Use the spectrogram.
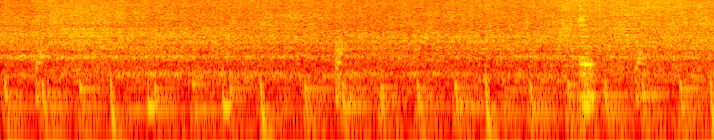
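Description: Four pieces of marinated boneless meat sizzle steadily as they sear in a hot pan, with a constant dense crackle and a few brief sharper pops and clinks over it.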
